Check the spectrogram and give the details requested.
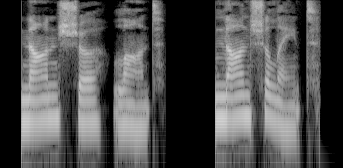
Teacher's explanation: Non, sh, lant, nonchalant. Stress none and keep chalant smooth.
